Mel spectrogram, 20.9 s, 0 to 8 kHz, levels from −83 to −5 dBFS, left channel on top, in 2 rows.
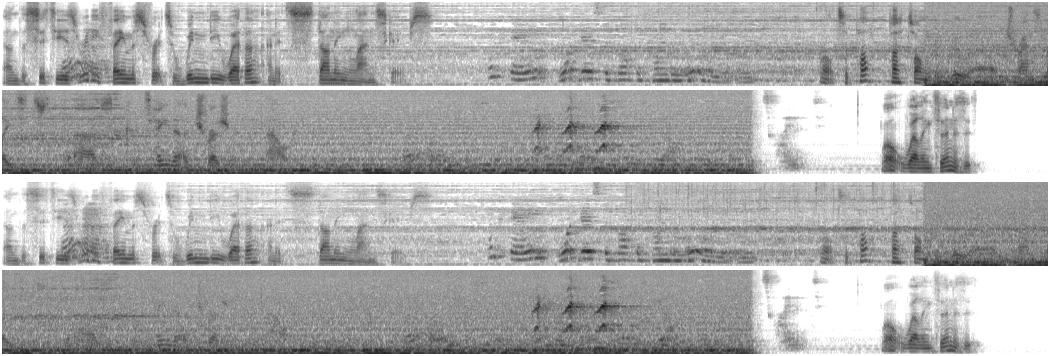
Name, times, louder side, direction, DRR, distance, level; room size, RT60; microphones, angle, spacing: voice 1, 0.0-4.3 8.2-13.5 19.2-20.2, left 6 dB, 50° left, 0.5 m, -31 dB
voice 2, 0.6-1.1 4.8-7.6 14.4-17.6 17.9-18.6, right 3 dB, 80° right, 4.3 m, -35 dB
sound 1, 1.7-17.2 17.7-18.0 19.2-19.3, left 2 dB, 5° left, 1.1 m, -40 dB
Rain, 6.2-12.9, right 4 dB, 60° right, 2.2 m, -44 dB
sound 2, 9.2-18.0, right 1 dB, 15° right, 0.7 m, -23 dB
19.0 x 7.9 x 2.3 m
head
